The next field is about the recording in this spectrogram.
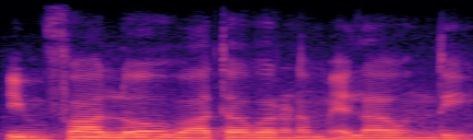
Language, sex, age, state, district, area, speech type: Telugu, male, 18-30, Telangana, Ranga Reddy, urban, read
